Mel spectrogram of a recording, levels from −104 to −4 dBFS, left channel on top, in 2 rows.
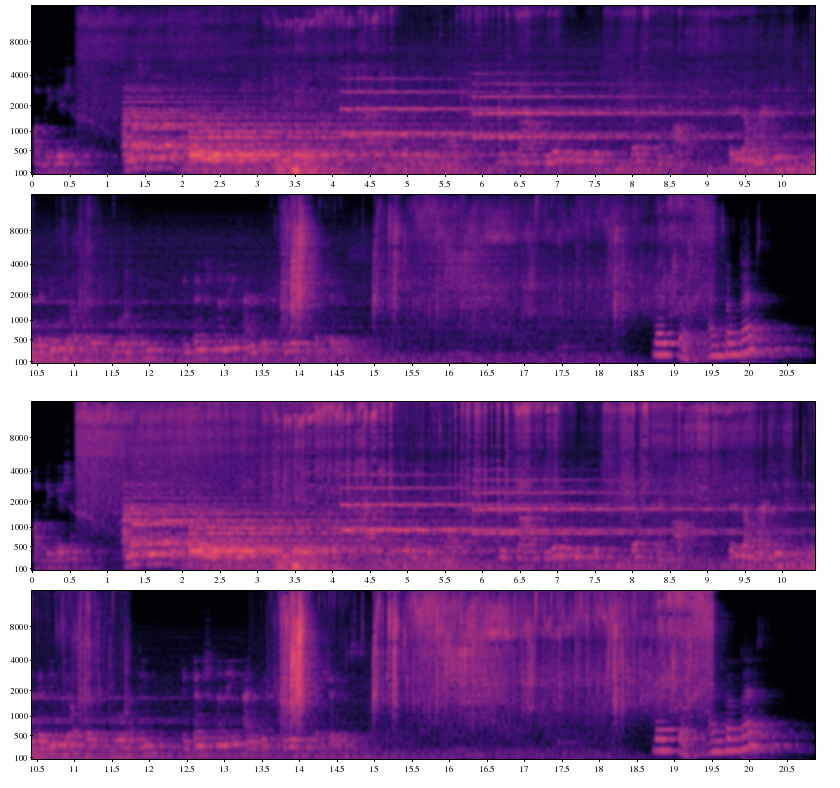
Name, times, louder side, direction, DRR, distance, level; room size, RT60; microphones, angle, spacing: voice 1, 0.0-5.8 6.1-8.8 9.3-12.1 12.4-14.9, right 1 dB, 70° right, 0 dB, 3.7 m, -54 dB
sound 1, 0.6-11.7 13.3-19.5, right 11 dB, 85° right, 0.7 m, -46 dB
sound 2, 1.2-11.2 11.6-11.7, equal, 10° right, 1.0 m, -47 dB
sound 3, 2.0-18.3, left 1 dB, 65° left, 1.9 m, -57 dB
voice 2, 18.7-20.2, left 1 dB, 50° left, 1 dB, 2.1 m, -51 dB
27.0 x 11.5 x 3.8 m, 1.5 s
head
